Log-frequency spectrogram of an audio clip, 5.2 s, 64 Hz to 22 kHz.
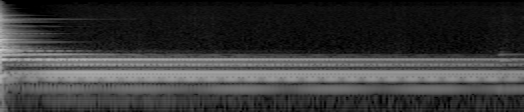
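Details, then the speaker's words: Case 770 tillage disc on a Case Magnum 245, checked before rice season: one strike on a disc blade gives a clear bell-like ring that fades slowly, showing the blade is tight and in place; a thunk would mean loose. "hear that vibration that ringing that's what we're looking for that tells us that this blade is tight and in place"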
